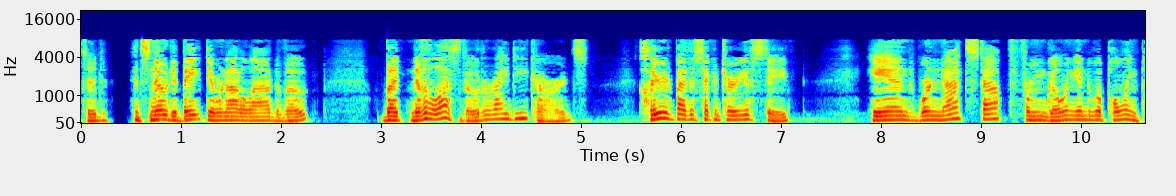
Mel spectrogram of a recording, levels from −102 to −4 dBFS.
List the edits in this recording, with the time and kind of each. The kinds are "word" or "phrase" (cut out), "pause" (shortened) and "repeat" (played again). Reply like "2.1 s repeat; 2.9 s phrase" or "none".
3.8 s phrase

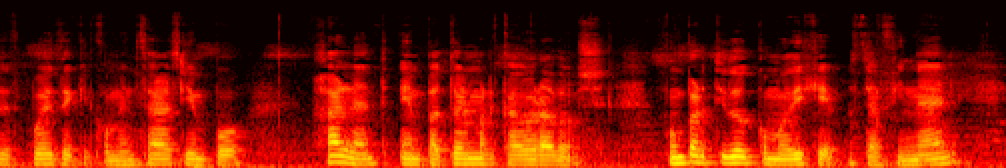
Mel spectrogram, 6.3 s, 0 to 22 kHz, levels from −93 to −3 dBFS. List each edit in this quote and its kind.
1.1 s word; 5.3 s word

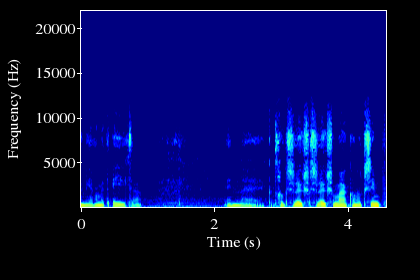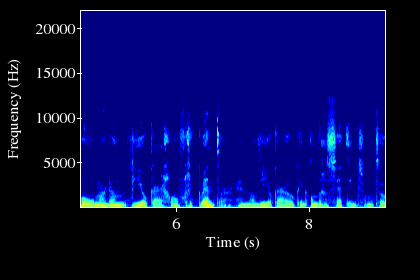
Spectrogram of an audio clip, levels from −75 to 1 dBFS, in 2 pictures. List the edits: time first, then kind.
3.4 s repeat

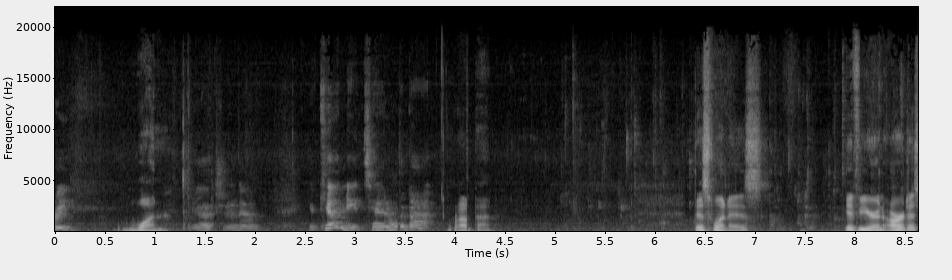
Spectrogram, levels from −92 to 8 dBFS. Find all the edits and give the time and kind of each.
1.6 s word; 3.4 s phrase; 4.1 s word

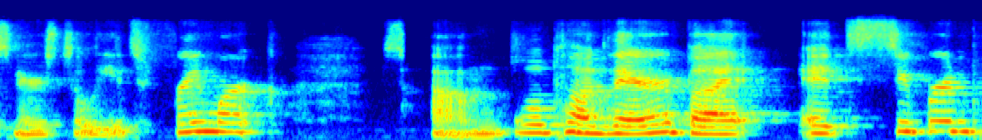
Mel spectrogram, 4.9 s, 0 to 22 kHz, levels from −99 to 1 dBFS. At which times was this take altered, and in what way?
2.0 s word; 2.6 s word; 4.0 s word

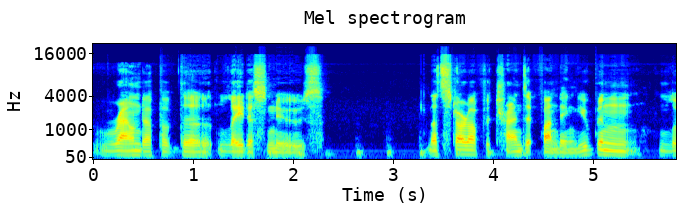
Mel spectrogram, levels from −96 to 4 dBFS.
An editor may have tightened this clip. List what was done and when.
none

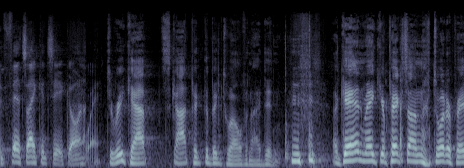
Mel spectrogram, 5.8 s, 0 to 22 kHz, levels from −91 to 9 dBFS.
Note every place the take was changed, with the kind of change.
1.1 s word

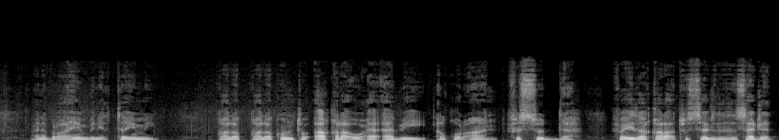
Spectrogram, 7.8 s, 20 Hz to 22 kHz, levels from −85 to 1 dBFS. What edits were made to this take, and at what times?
1.0 s word; 2.4 s repeat; 3.7 s word; 5.0 s pause; 5.9 s pause

